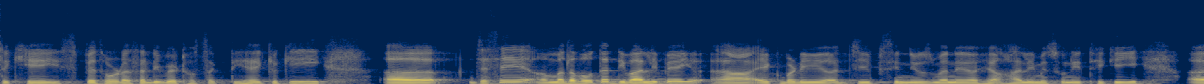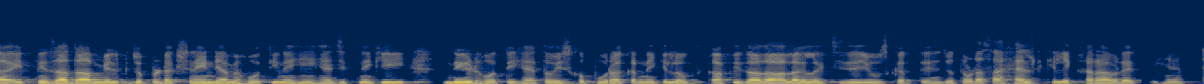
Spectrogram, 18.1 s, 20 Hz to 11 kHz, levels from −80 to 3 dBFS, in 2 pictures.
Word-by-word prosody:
देखिए, 140 +3 -2
इस 140 +2 -12
पे 160 - +4
थोड़ा-सा 135 0 +1
डिबेट 125 0 0
हो - - -5
सकती 115 +2 -8
है 135 -2 0
क्योंकि 175 +4 -2 0.5
अ, - - +4 0.6
जैसे 170 +9 -1 0.3
मतलब 155 +5 +3
होता 175 +3 +2
है, 200 - +1
दिवाली 155 0 +5
पे 190 - +2
अ, 135 -3 -2
एक 140 +1 -2
बड़ी 145 +1 +1
अजीब-सी 145 +2 -3
न्यूज़ 135 0 -1
मैंने 140 0 +1
ह 125 -4 -1
हाल 130 0 -1
ही 135 - +1
में 145 - 0
सुनी 135 -2 -3
थी 145 - -4
कि 145 +1 -2 0.5
अ, 125 +1 +5
इतनी 150 +4 0
ज़्यादा 150 0 +7
मिल्क 150 0 +1
जो 150 - +1
प्रोडक्शन 140 +1 -3
इंडिया 145 +1 +2
में 155 0 0
होती 140 +2 -2
नहीं 135 -3 -2
है, 140 - -2
जितने 140 +1 -4
की 150 +2 0 0.4
नीड 150 +2 +5
होती 135 -2 -2
है। 130 -1 -4
तो 155 +5 -2
इसको 160 +2 -4
पूरा 145 +1 +1
करने 145 0 -4
के 150 - -7
लिए 150 - 0
लोग 150 0 -2
काफ़ी 130 +2 -3
ज़्यादा 140 0 +5
अलग-अलग 145 +2 +3
चीज़ें 135 +2 -3
यूज़ 135 -1 -3
करते 130 0 -7
हैं, 140 +1 -8
जो 150 - -5
थोड़ा-सा 195 0 -1
हेल्थ 150 +1 0
के - - -5
लिए 170 -1 0
ख़राब 130 -1 +1
रहती 120 +1 -5
हैं। 115 +1 -9
145 Hz, 225 wpm, -21 LUFS, 135-150 Hz, 0.6 s, ज़्यादा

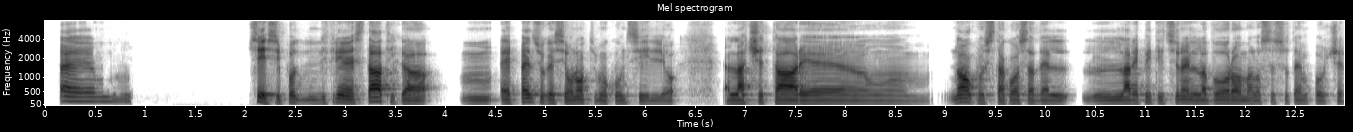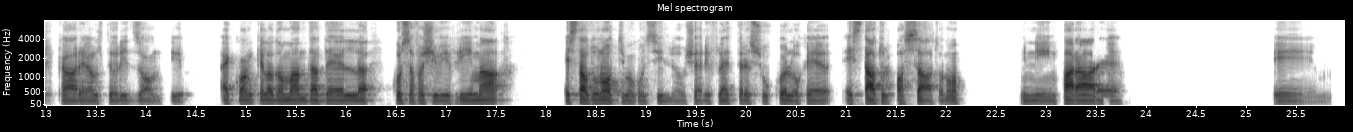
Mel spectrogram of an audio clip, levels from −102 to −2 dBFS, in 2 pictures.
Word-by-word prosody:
Ehm 150 - +1 1.2
Sì, - - +7
si - - -3
può 120 - 0
d - - -9
definire 110 +1 +3
statica, 100 -9 +6 0.3
mhmm, 95 +3 -7
e 105 - 0
penso 135 +3 +2
che 100 - +1
sia 100 +2 -3
un 100 - +2
ottimo 110 -4 0
consiglio 90 +1 -6 0.4
l'accettare, 95 -1 +6
uhm, 90 -2 -7 0.2
no, 130 +4 +7
questa 95 -6 -2
cosa 100 0 -1
del 95 -1 -4
la 100 +4 -1
ripetizione 105 +2 -1
del 100 - -1
lavoro 105 +1 +2
ma 95 -1 -3
allo 90 - -5
stesso 95 - -11
tempo - - -7
cercare 90 +1 -5
altri 90 0 -8
orizzonti. 85 - -11 0.4
Ecco 100 0 -5
anche 100 +1 -4
la 100 0 -1
domanda 100 0 -1
del 95 0 -4
"cosa - - -5
facevi 90 0 -5
prima?" 100 +1 -2 0.6
È - - -5
stato 100 - +2
un 105 - -2
ottimo 100 -4 -2
consiglio, 85 0 -12
cioè 90 0 -10
riflettere 95 0 -8
su - - -12
quello - - -4
che 90 -2 -8
è - - -8
stato - - +2
il - - -11
passato, - - -3
no, - - -7 0.5
quindi 90 -2 -8
imparare 90 -2 0 1.5
Ehm 80 -8 -13
95 Hz, 135 wpm, -23 LUFS, 90-100 Hz, 1.5 s, Sì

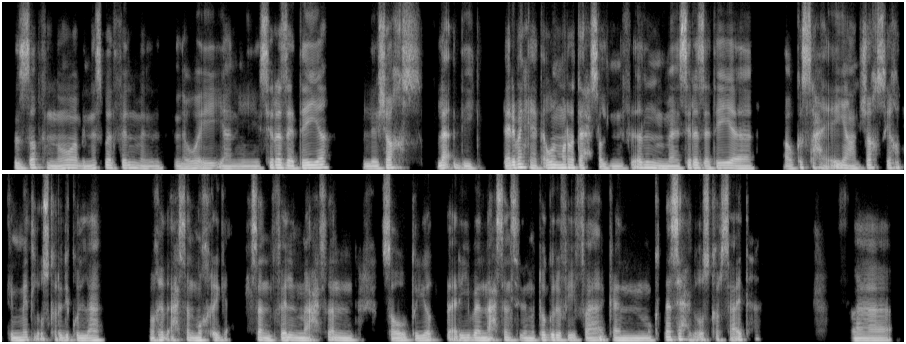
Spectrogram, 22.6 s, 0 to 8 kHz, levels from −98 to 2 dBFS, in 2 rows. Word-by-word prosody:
بالضبط 125 +5 0
إن 105 -2 0
هو 125 +2 +1
بالنسبة 115 +4 -1
لفيلم 120 0 -2
ال 100 +2 -3 0.2
اللي 105 -1 -3
هو 110 +2 -1
إيه 110 +2 -2
يعني 100 0 -3
سيرة 130 +5 +3
ذاتية 125 +4 +4 0.4
لشخص 105 +6 0 0.2
لأ، - - +3
دي 105 -4 -2 0.4
تقريبًا 130 +7 +5
كانت 120 -8 0
أول 135 +2 +5
مرة 130 0 +5
تحصل 115 -5 0
إن 100 -1 -2
فيلم 105 -2 +2
سيرة 125 +5 +4
ذاتية 110 -2 +1 0.4
أو 105 - -1
قصة 130 +5 0
حقيقية 60 0 0
عن 100 -1 -1
شخص 125 +7 -1
ياخد 125 +1 -2
كمية 110 +2 +1
الأوسكار - - 0
دي 120 +2 -1
كلها، 105 -1 0 0.6
واخد 115 +3 0
أحسن 115 -3 -2
مخرج، 110 -1 0 0.3
أحسن 110 -4 0
فيلم 110 +1 +1
أحسن 105 -1 -1 0.3
صوتيات 105 +1 0
تقريبًا 110 -3 +2
أحسن 115 +3 0
cinematography 110 +1 0
فكان 105 -2 +1
مُكتسح 130 +8 +1
الأوسكار 120 +1 -3
ساعتها. 140 +8 -3 1.1
ف 105 +2 0
110 Hz, 130 wpm, -24 LUFS, 105-120 Hz, 1.1 s, تقريبًا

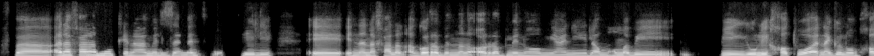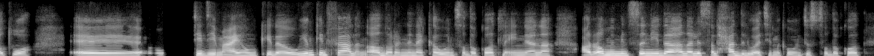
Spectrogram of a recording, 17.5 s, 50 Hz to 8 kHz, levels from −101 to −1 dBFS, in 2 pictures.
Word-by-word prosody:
فأنا 185 +5 +1
فعلًا 245 0 +1
ممكن 230 -2 -2
أعمل 205 0 -3
زَي 190 0 -5
ما 190 +1 -3
أنتِ 190 0 -5
قُلتِ - - -11 0.2
لي 180 -2 -2 0.4
آآ، 175 -1 +1
إن 180 - -3
أنا 195 0 -1
فعلًا 190 -1 -3
أجرّب 195 +1 +2
إن 180 0 -3
أنا 180 -1 -1
أقرّب 180 0 -1
منهم، 175 -1 -5
يعني 165 0 -6
لمّا 180 +1 -4
هُم 195 0 0
بي 180 -1 -3 0.5
بييجوا 190 0 +1
لي 200 0 +3
خطوة 185 -1 +1
أنا 185 +1 -2
آجي 185 +1 -2
لهم 185 -1 -1
خطوة 175 0 -2 0.4
آآ، 175 - +4 0.5
وأبتدي 200 -2 +2
معاهم 190 +2 +1
كده، 190 0 +2
ويمْكِن 245 +9 +3
فعلًا 250 -8 0
أقدَر 205 0 +2
إن 200 0 -2
أنا 205 0 0
أكوّن 200 0 0
صداقات، 185 +1 -2
لإن 195 0 -3
أنا 195 0 -2 0.3
على - - +3
الرغم 235 - +8
من 240 -1 +5
سِني 235 +1 +4
ده 235 +1 +5
أنا 235 0 +4
لسه 245 -2 -2
لحد 235 +1 0
دلوقتي 205 -1 0
ما 185 - -5
كوّنتش 185 +1 -5
صداقات، 170 +2 -3
190 Hz, 185 wpm, -23 LUFS, 180-205 Hz, 0.5 s, الرغم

